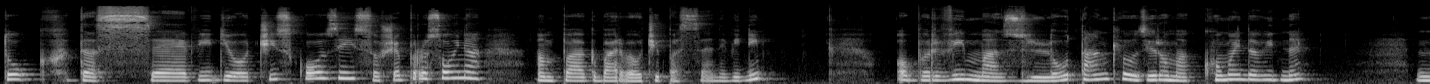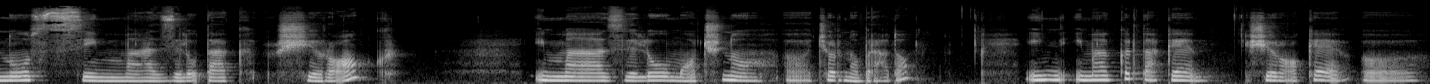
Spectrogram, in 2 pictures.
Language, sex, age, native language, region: Slovenian, female, 18-29, Slovenian, Gorenjska region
